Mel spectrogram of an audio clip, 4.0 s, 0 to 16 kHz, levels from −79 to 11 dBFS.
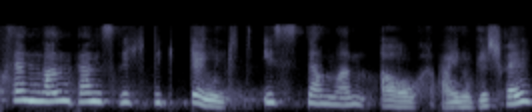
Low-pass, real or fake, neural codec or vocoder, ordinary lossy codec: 7.2 kHz; fake; codec, 16 kHz, 1 kbps, FreqCodec, smaller model; none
